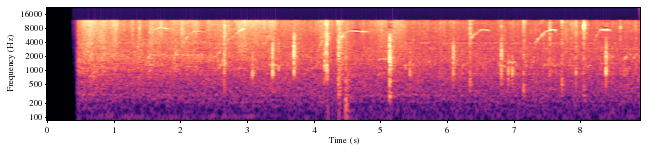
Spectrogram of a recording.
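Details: Degu in heat, courting a sock: faint, thin high chirps sweeping upward, scattered through the clip among soft clicks and rustling taps over a steady background hiss.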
